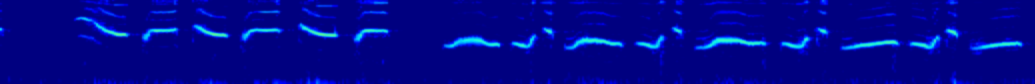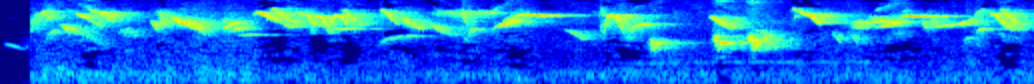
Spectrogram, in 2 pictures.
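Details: Black-throated canary (Crithagra atrogularis), a kept songbird: soft, slurred high whistles a couple per second, then a loud, fast, tumbling warble of sweeping high notes.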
